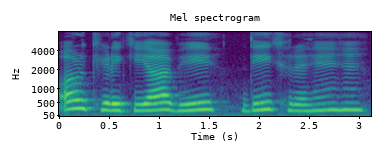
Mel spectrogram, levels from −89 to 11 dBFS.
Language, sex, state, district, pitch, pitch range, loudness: Hindi, female, Jharkhand, Ranchi, 245 Hz, 230-255 Hz, -15 LUFS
